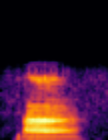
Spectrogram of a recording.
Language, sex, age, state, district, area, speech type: Hindi, male, 30-45, Bihar, Vaishali, urban, conversation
